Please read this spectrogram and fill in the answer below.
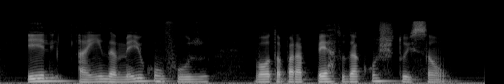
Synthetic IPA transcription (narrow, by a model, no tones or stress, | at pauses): elɪaĩnd̪ɐmejʊkõfuzʊ | vɔwt̪ɐpaɾɐapɛɾt̪ʊd̪ɐkʰõʃt͡ʃi̥t̪uisɐ̃w̃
